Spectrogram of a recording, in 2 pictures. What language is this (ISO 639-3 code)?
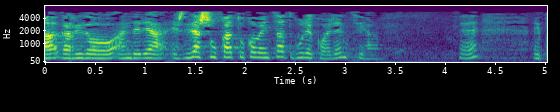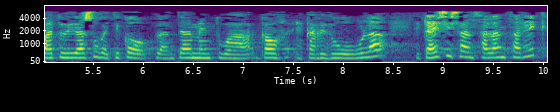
eus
